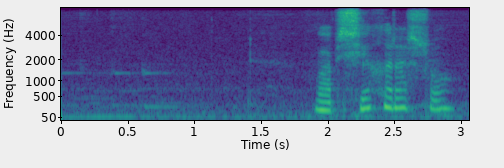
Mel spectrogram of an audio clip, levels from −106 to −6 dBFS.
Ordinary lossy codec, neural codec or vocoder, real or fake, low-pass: none; none; real; none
